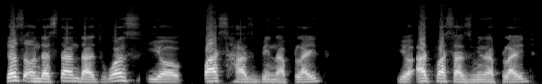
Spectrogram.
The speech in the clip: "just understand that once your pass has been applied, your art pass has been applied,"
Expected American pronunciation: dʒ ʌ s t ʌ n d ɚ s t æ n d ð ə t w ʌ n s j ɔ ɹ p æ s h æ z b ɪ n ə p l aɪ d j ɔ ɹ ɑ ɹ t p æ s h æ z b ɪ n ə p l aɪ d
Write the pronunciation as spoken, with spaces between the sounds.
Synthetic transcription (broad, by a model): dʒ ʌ s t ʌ n d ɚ s t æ n d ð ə t w ʌ n s j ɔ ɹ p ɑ s h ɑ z b ɪ n ə p l aɪ d j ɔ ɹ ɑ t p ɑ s h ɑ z b ɪ n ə p l aɪ d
